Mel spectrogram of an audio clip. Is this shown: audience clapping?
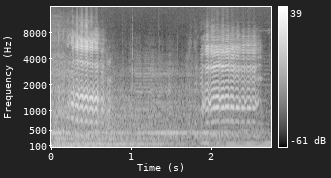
no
